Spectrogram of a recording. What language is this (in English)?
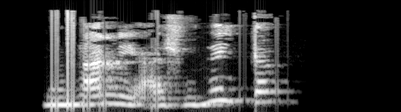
Santiago del Estero Quichua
